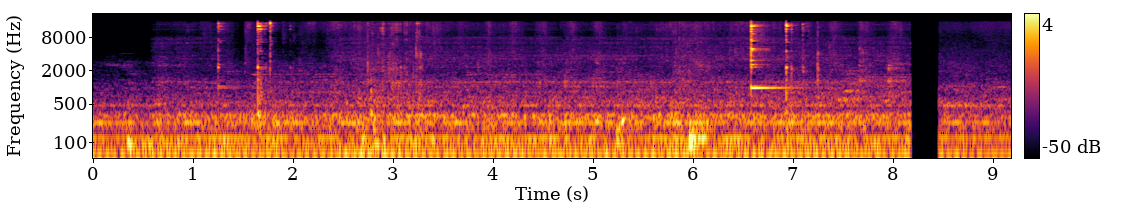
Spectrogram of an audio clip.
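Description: Metal spoon clinking against glass while sugar is scooped out and added, a few separate clinks, one of them ringing briefly, over a steady low hum. The sound drops out for a moment near the end.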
